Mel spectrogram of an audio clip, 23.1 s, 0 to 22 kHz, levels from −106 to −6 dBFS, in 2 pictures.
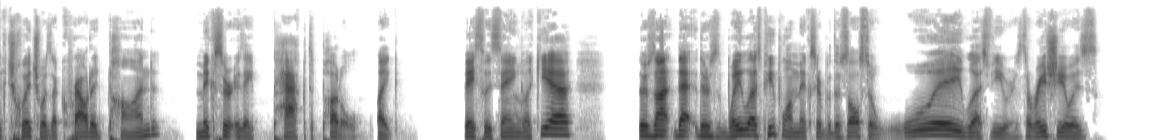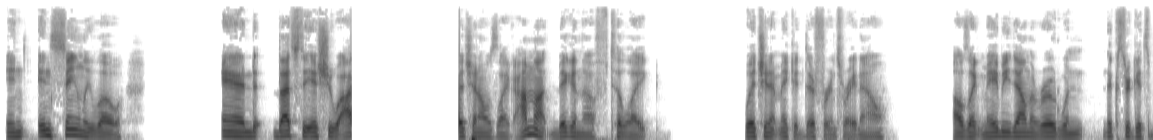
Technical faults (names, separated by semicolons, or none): audio dropout to silence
